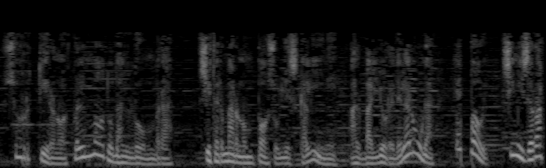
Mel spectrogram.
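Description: A man narrating a literary novel with an expressive, swooping storytelling delivery. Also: mid-range voice.

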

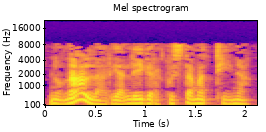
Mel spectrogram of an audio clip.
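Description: A woman voicing a gallant male singing teacher who coaxes his pupils with fervour, her voice breathy. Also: low voice, steady tone, fairly quick, lo-fi sound, voice pushed down. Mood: gentle. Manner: fervent, coaxing.

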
